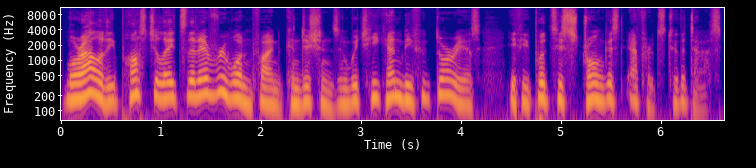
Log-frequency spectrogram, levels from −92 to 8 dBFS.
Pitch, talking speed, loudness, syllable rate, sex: 160 Hz, 190 wpm, -22 LUFS, 5.8 syllables/s, male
